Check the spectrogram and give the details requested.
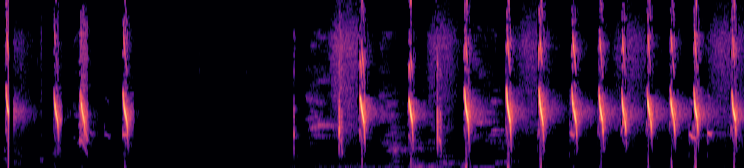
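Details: Male Bar-winged prinia, known locally as ciblek gunung, singing loudly and clearly; a few sharp high chirps, a short pause, then a fast run of bright repeated chip notes roughly every quarter second.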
